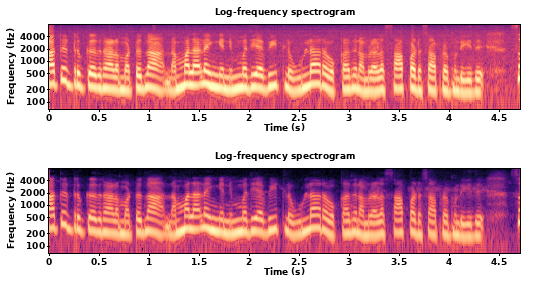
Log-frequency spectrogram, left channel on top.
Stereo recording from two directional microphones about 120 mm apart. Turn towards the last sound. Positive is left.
turn(degrees=35)  # may be behind; listen again after turning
